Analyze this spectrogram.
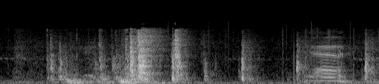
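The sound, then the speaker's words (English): A wooden bunkhouse door is handled and swung open, with several knocking clunks and rattles followed by a drawn-out creak of the hinges, fairly loud. “Doors are on this side.”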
